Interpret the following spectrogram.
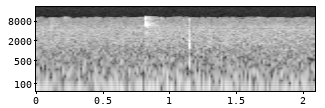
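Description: Near silence, with a faint computer mouse click a little under a second in and another barely there just after.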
